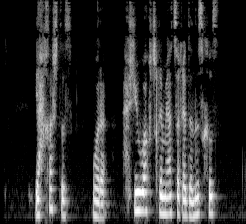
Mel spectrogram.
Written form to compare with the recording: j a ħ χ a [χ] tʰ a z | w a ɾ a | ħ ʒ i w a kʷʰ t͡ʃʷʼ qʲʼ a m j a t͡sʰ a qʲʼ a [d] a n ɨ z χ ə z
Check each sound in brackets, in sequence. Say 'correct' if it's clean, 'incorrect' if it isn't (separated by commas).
incorrect, correct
